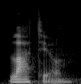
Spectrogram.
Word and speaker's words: Latium: the first one Rego next we have Latium where the penal is short so the accent falls on the anti penal Latium with habitus the penal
